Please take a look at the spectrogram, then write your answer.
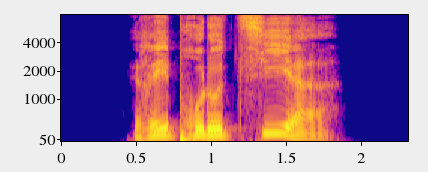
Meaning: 1. singular imperative of reproduzieren 2. first-person singular present of reproduzieren
- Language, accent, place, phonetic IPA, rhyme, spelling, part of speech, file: German, Germany, Berlin, [ʁepʁoduˈt͡siːɐ̯], -iːɐ̯, reproduzier, verb, De-reproduzier.ogg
